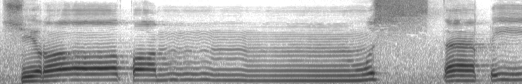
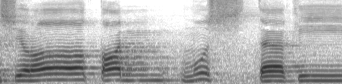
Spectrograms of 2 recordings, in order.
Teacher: Tanwin pada ta bertemu dengan mim diidghamkan. Dia bunyikan mim.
